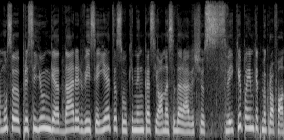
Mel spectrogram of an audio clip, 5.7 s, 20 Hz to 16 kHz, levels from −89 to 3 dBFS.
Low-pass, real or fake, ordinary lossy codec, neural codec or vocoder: 14.4 kHz; real; Opus, 64 kbps; none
